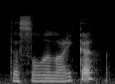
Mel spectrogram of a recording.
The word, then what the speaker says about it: Thessalonica: And again, this is a letter he wrote to a church that he started in the city of Thessalonica.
